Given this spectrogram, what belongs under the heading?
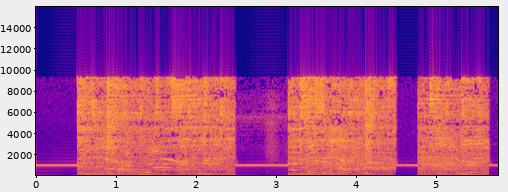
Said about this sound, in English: I mean, it loses some of its offensiveness when we have to beep everything, but it was not beeped on stage.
